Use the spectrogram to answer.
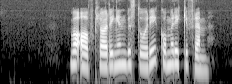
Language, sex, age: Norwegian, female, 30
